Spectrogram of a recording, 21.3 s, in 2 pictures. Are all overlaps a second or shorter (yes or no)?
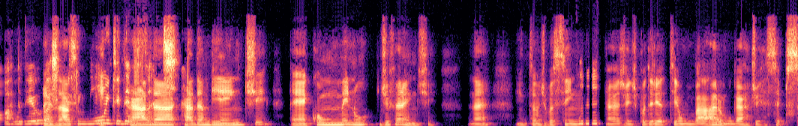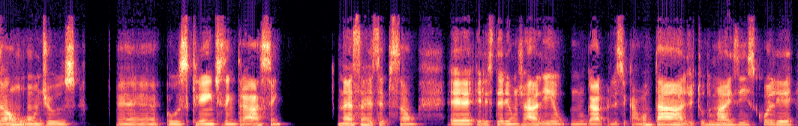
no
